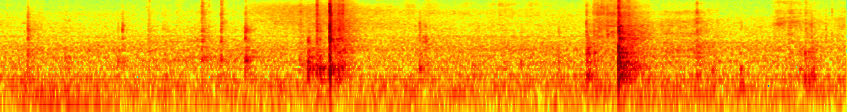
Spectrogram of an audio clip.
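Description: Handling noise from a metal watercolor tin being closed and art-supply boxes being moved in a drawer: two light knocks, about a second and a half in and about three seconds in, with a few faint ticks between.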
